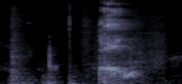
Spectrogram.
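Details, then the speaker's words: Children deliberately burping the ABCs as a game: several voluntary burps of varying length, the last one long and loud. "okay so my cousins they're going to do the um ABCs but burping it's going to be and um but"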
